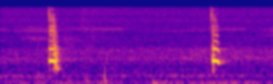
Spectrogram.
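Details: A chatty spotted owlet, called "he", gives two short, harsh, screechy notes about a second and a half apart, with only a faint low hum between them.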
